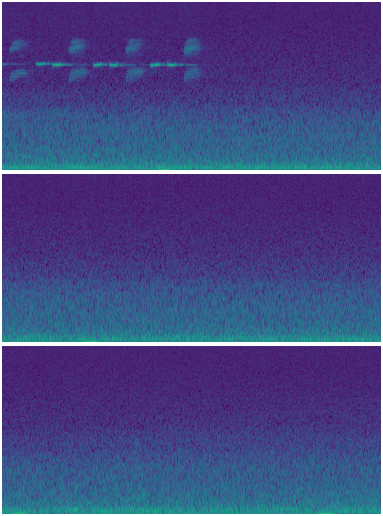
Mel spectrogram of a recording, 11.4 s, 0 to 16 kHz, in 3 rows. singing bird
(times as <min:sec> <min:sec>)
0:00.0 0:02.0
